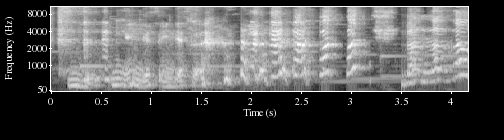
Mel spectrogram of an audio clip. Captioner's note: laughs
